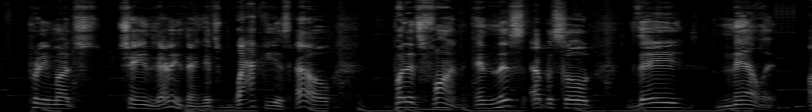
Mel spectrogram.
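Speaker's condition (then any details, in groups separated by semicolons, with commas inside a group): No condition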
